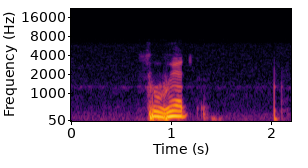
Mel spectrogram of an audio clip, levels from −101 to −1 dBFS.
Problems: echo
